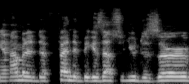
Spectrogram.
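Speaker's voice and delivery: ordinary delivery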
